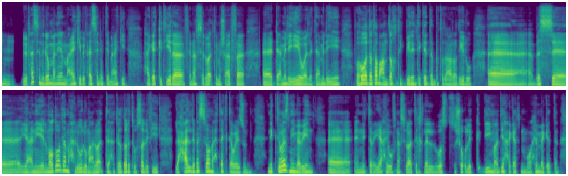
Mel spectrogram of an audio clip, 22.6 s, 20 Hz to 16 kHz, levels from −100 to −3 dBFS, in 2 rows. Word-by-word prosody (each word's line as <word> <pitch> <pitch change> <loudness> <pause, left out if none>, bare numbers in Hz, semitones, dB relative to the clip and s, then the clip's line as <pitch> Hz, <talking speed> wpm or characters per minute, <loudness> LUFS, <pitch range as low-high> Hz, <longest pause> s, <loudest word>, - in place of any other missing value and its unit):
إمم. 120 -4 -9
بتحسّي 180 +8 0
إن - - -1
اليوم 150 +4 +1
مليان 145 +1 -1
معاكِ، 140 +4 -1
بتحسّي 130 0 -2
إن - - -7
أنت 135 +1 -6
معاكِ 125 +2 -6 0.3
حاجات 140 +4 +1
كتيرة 125 -3 +3
في 120 - -11
نَفْس 125 -1 -2
الوقت 125 +2 -1
مش 120 -2 -5
عارفة، - - 0 0.4
آآ 110 0 +3
تعملي 125 +5 -2
إيه 130 +3 +2
والّا 120 -3 +1
تعملي 120 +3 -4
إيه، 130 +3 -2 0.3
فهو 165 +2 +7
ده 155 -1 +4
طبعًا 150 -6 +4
ضَغْط 145 +2 -1
كبير 135 +5 -1
أنتِ 135 +1 -5
جدًا 130 -3 -1
بتتعرّضي 115 +1 -4
له. 120 -1 -6 0.3
آآ 115 0 +2
بس 130 +2 +3 0.6
يعني 125 +1 -1
الموضوع 145 +10 +3
ده 200 -1 +4
محلول 145 -4 -1
ومع 115 -3 -1
الوقت 130 +1 -1
هتقدري 120 +5 -1
توصلي 120 +1 -2
فيه 130 +3 -5 0.4
لحَل، 145 +1 +4
بس 170 +1 +3
هو 170 - +7
محتاج 155 +1 -2
توازن، 110 -2 -3 0.4
إنِّك 145 -1 -1
توازني 175 -3 +7
ما 135 -4 +3
بين 125 +1 0 0.3
آآ 110 -1 +1
إنِّك 115 0 -6
تريّحي 120 +5 -2
وفي 120 0 -5
نَفْس 120 - -6
الوقت 120 0 -1
خلال 120 -2 -5
وِسط 130 +2 -4
شُغلِك، 130 -3 -3
دي 140 +3 -3
م 120 -3 -1
دي 140 +5 -1
حاجات 130 +1 -4
مهمة 115 +3 -4
جدًا. 105 -1 -7
125 Hz, 180 wpm, -24 LUFS, 115-140 Hz, 0.6 s, فهو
